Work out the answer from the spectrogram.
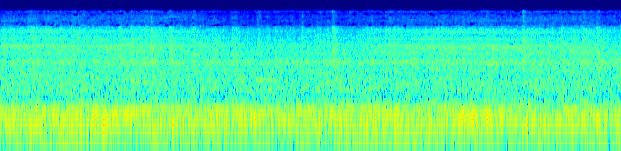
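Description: Steady rain falling, an even hiss with a steady low hum underneath.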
